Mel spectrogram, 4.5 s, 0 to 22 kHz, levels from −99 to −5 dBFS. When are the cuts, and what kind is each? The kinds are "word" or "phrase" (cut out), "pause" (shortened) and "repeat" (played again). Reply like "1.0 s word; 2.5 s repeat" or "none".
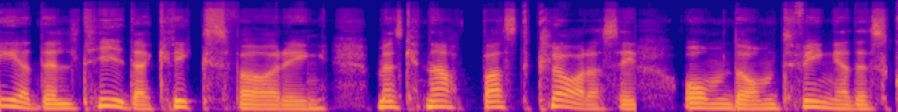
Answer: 2.0 s word; 3.2 s word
